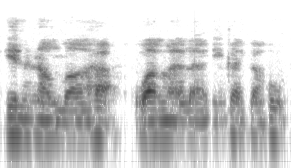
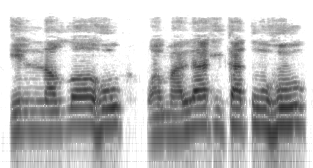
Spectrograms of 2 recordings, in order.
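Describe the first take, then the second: First: Both words end with an 'a' vowel. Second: Both words end with an 'u' vowel. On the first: The speaker calls it right. "barisnya fathah" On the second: The speaker calls it wrong. "dibaca semau dewe. ... Salah kan?"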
